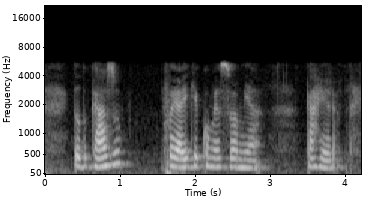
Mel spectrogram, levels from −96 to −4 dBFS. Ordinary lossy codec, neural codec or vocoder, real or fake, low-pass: none; none; real; 5.4 kHz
